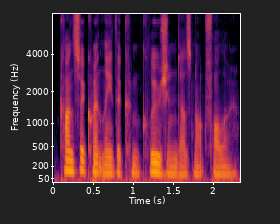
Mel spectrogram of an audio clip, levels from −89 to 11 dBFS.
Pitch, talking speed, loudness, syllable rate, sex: 110 Hz, 155 wpm, -19 LUFS, 5.6 syllables/s, male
